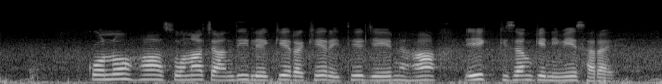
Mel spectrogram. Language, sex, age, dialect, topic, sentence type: Chhattisgarhi, female, 36-40, Western/Budati/Khatahi, banking, statement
